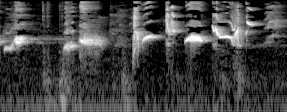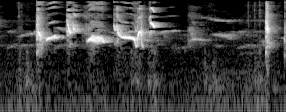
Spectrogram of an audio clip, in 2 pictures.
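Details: Oriental magpie-robin (kacer) in aggressive fighting song: dense bursts of whistled slurs, upward sweeps and harsh rasps in two busy phrases, then a lone sharp note.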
